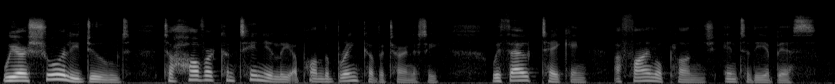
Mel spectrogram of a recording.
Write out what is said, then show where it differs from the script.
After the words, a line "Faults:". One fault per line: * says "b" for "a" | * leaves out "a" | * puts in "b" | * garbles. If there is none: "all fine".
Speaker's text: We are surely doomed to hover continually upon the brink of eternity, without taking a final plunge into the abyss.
We are surely doomed to hover continually upon the brink of eternity, without taking a final plunge into the abyss.
Faults:
all fine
